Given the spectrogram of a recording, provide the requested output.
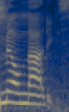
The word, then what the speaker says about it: Malnati's: here in New York how do you say Lou Malnati's Mel Nadi's right very good got all this up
